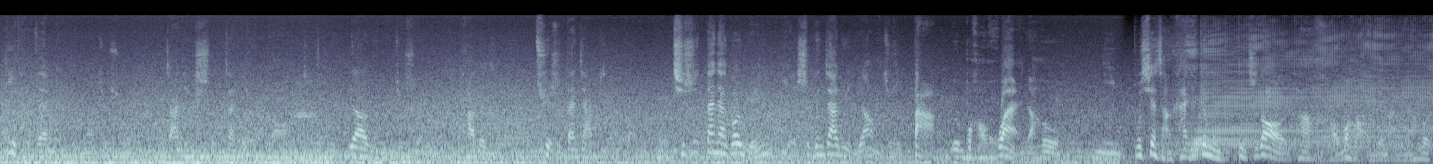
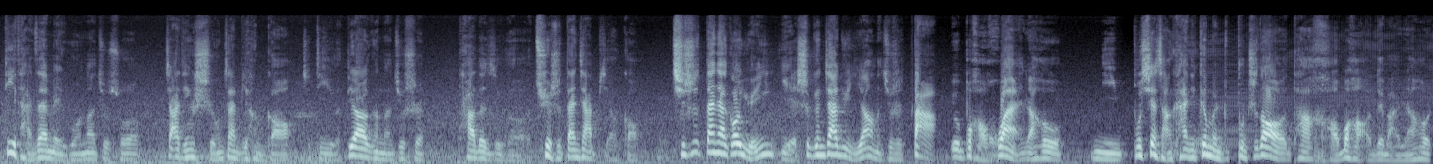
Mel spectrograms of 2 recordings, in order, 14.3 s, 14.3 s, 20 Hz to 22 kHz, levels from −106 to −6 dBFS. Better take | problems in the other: second | train or aircraft noise; loud; throughout; as loud as the speech; faint in the second

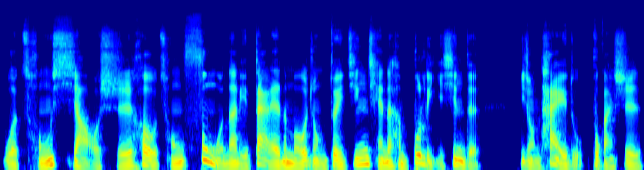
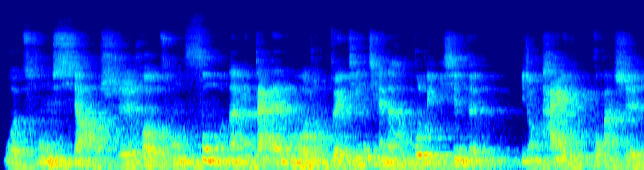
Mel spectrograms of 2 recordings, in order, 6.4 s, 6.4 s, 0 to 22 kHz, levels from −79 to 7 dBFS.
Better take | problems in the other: first | off-mic speech; far // room echo; noticeable; dies away in 1 s

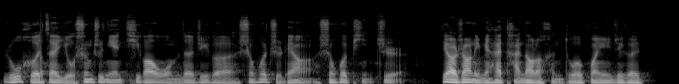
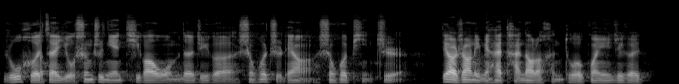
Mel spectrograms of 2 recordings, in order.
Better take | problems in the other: first | thin; somewhat; fading below 350 Hz

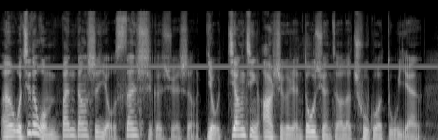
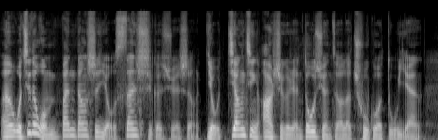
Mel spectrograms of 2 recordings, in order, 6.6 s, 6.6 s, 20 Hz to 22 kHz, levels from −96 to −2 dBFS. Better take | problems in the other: second | high-pitched whine; noticeable; throughout; 3 kHz, 20 dB below the speech

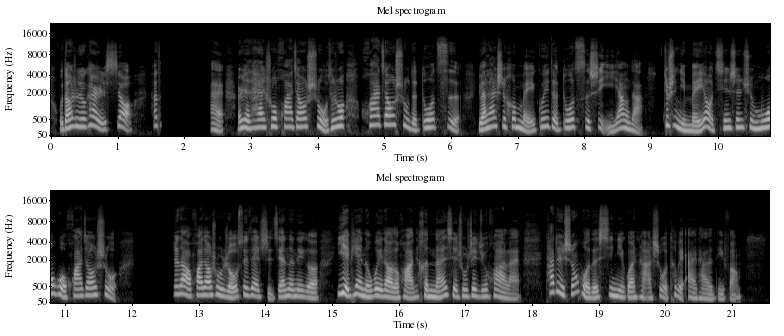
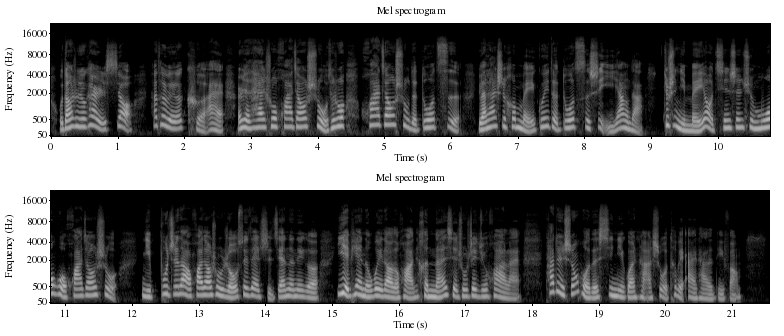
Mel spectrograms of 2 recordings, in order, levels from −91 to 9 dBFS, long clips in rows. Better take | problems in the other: second | audio cutting out; at 1.5 s for 0.5 s and at 12 s for 0.5 s

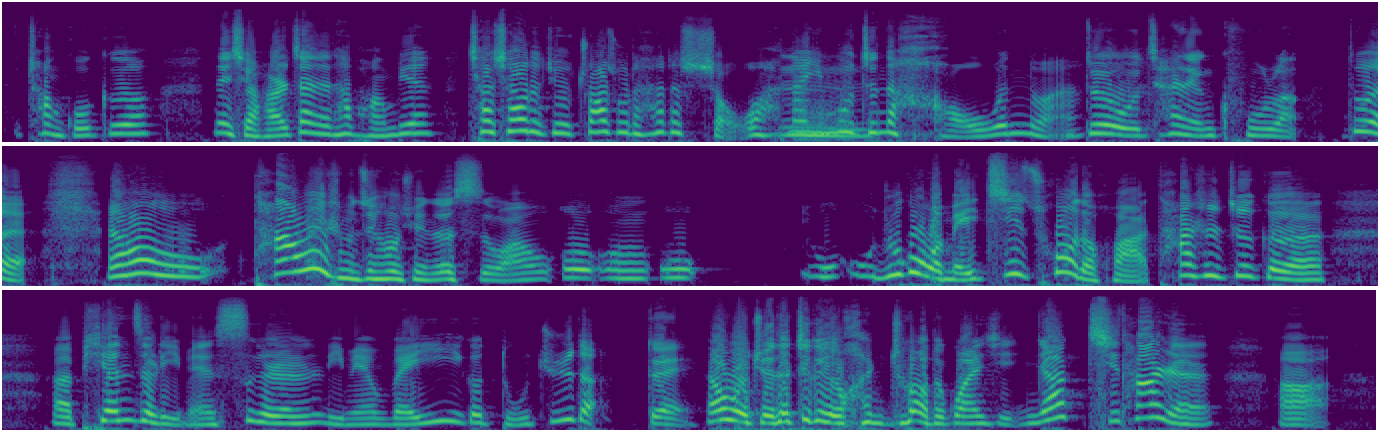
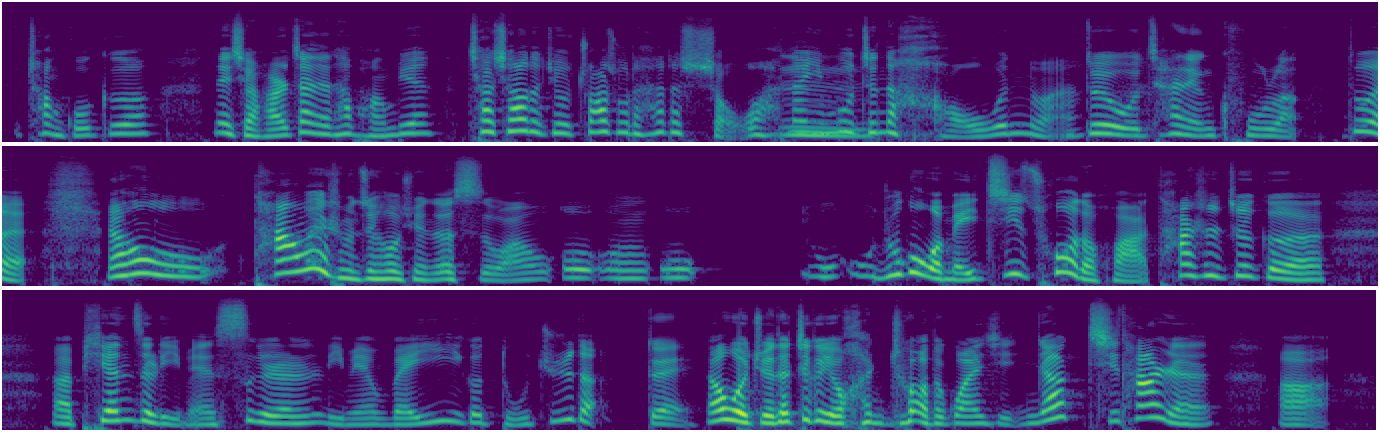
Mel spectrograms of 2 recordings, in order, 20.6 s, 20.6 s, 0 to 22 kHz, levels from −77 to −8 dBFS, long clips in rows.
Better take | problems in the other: second | distortion; heavy; 9% of the sound clipped

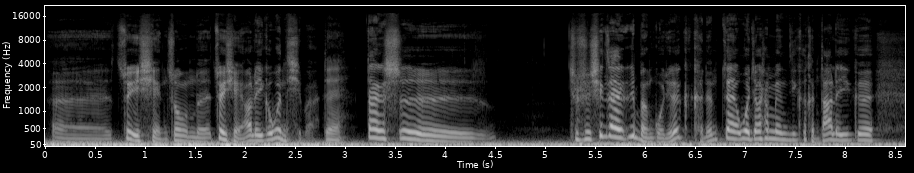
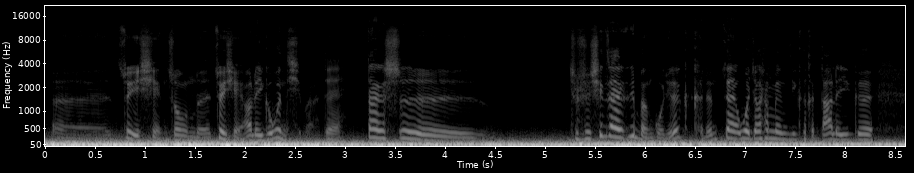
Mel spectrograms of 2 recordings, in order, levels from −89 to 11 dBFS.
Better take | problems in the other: first | low rumble; loud; throughout; 1 dB below the speech; faint in the first

